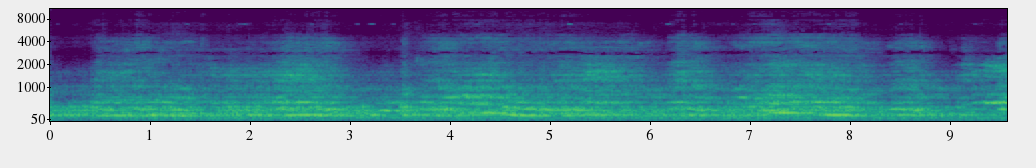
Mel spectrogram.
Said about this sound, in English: We had some success with a video clip this morning that was short, so I want to show you one more clip tonight and help us get some insight as far as what it means to hear a lion's roar.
